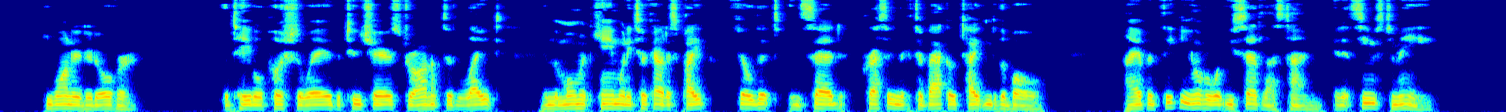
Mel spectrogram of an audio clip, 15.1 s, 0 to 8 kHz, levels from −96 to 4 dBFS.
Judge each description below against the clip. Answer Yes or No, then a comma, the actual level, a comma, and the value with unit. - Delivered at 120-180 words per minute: No, fast, 205 wpm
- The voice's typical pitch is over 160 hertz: No, low, 110 Hz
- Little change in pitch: Yes, narrow, 1.8 semitones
